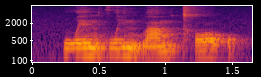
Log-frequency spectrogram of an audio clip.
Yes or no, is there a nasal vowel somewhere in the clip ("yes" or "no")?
no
